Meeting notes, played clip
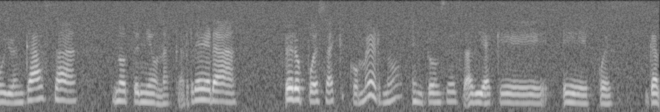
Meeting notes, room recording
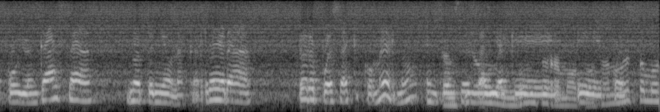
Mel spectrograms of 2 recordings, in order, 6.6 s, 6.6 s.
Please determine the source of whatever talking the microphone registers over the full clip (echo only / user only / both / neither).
both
